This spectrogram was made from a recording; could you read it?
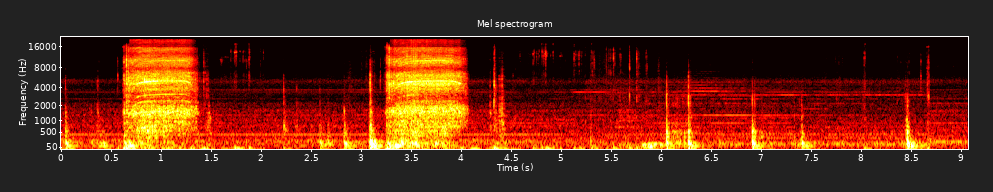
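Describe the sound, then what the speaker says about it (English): An impact driver loosening Torx 15 bolts on the intake cover of a 2020 Corvette C8 Stingray 6.2L: two loud, close bursts of whirring hammering, followed by quieter clicks and taps as bolts are handled. "So a bunch more Torx 15s. I highly recommend at least loosen them with an impact."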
